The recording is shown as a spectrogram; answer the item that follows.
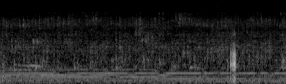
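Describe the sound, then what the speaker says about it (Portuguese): Water gently moves and trickles in a bathtub at a bubble hotel in Northern Ireland, a soft steady wash with one brief louder splash near the end. "Eu já cheguei e fui relaxar na banheira, sente a vibe."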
